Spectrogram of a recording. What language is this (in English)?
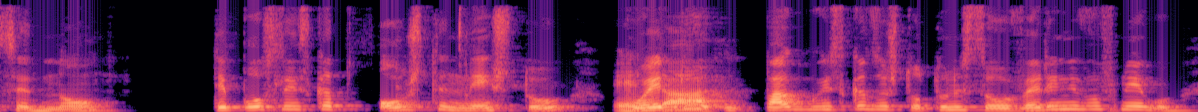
Bulgarian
